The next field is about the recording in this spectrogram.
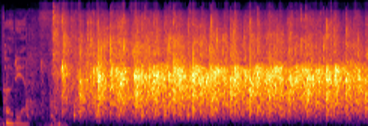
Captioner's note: audience applauding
